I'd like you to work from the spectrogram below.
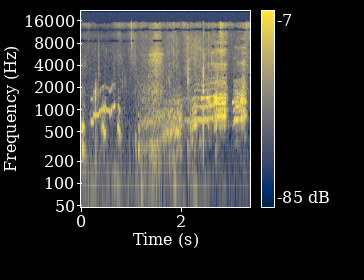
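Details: Silkie chickens on a homestead farm in the Vermont hills, heard in a flock: a wavering, tonal hen call rising and falling near the start, then overlapping murmured clucks and soft chatter from several birds.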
